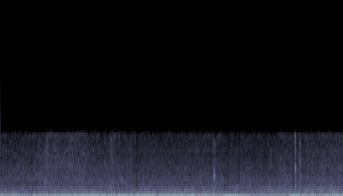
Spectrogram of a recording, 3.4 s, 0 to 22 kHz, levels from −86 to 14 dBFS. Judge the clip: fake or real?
fake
